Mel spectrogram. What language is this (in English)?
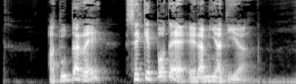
Occitan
